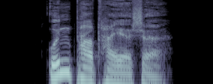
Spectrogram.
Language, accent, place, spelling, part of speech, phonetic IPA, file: German, Germany, Berlin, unparteiische, adjective, [ˈʊnpaʁˌtaɪ̯ɪʃə], De-unparteiische.ogg
- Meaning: inflection of unparteiisch: 1. strong/mixed nominative/accusative feminine singular 2. strong nominative/accusative plural 3. weak nominative all-gender singular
